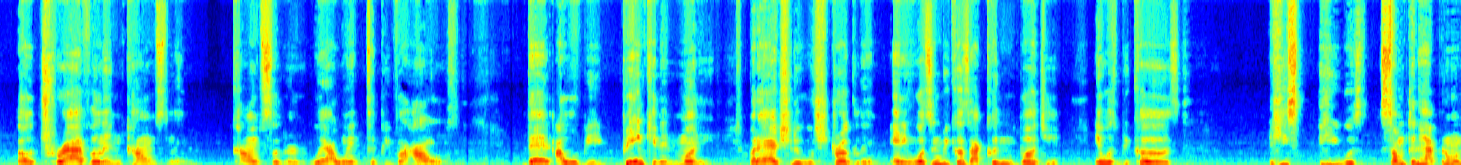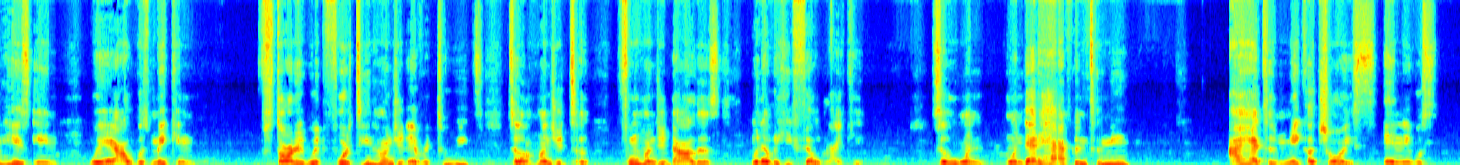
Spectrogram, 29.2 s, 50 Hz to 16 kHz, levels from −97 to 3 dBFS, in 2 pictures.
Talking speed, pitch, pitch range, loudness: 160 wpm, 185 Hz, 170-210 Hz, -19 LUFS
